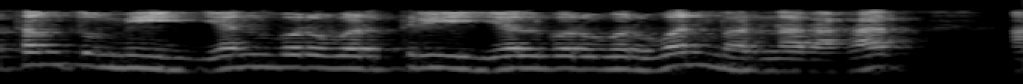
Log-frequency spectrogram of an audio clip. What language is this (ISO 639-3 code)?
mar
